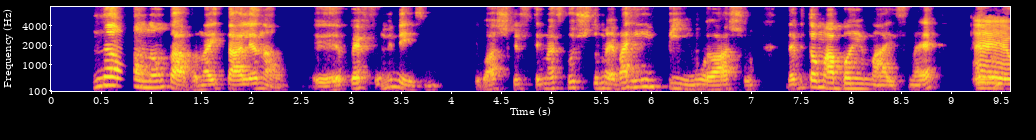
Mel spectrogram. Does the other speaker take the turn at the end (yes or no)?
yes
